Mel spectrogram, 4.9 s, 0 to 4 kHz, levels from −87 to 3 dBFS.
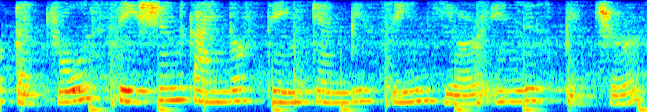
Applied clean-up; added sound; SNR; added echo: none; Drum kit; 13 dB; reverberation time 0.3 s.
